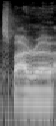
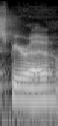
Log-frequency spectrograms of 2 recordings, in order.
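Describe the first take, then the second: First: The first syllable sounds like 'spy'. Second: The first syllable sounds like 'spear'. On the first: This is how others often say the name. The speaker calls it wrong. "I get Spyro" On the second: This is how the speaker says his own name. The speaker calls it right. "like a spear through an O"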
